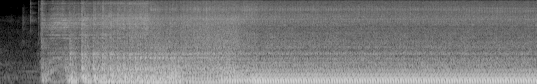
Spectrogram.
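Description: A Philking diesel generator, triggered by an automatic transfer switch, cranks after a short silence and catches quickly, then settles into a loud, steady close-up running drone that continues to the end.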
